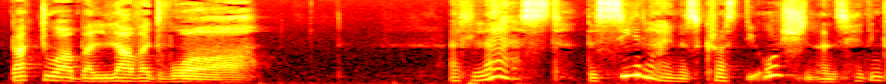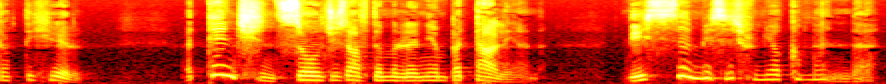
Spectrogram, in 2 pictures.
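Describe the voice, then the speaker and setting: A fan dub performer voices a war-loving vampire commander in a theatrical anime villain monologue, her low, husky voice a bit bright and fully in character. She savors every grandiose line at a moderate pace, her pitch swooping wildly like a fanatical orator rallying troops. The mood is triumphant and full of relish.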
